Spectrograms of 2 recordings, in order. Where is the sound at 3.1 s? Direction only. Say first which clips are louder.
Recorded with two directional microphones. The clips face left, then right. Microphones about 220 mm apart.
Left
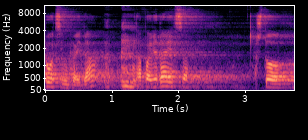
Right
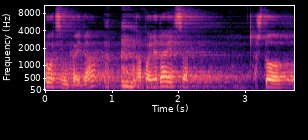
Right 3 dB; 45° right (ahead or behind).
